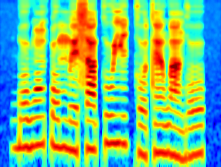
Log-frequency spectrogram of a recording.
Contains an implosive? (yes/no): no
